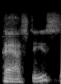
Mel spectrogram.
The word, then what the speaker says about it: pasties: whole different topic yeah and it's pronounced pasties we're going to get that clear and then there's always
